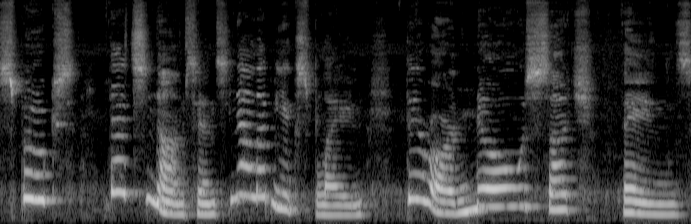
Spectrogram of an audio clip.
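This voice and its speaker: A female-sounding voice in a put-on character delivers lines at a very slow pace, pitched high with very wide pitch swings. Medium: read story. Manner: matter-of-fact.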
